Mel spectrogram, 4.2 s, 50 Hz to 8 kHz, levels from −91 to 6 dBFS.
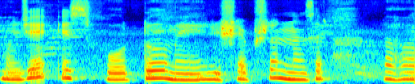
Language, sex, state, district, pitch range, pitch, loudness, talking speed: Hindi, female, Madhya Pradesh, Umaria, 225-275 Hz, 245 Hz, -17 LUFS, 100 wpm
